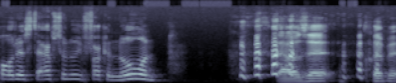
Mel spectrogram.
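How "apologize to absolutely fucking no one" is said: put-on high-pitched, defiant voice in an Irish accent. Speaker, apologizing on a podcast, jokes in a Conor McGregor accent. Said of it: "McGregor accent right now. He'd be like".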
